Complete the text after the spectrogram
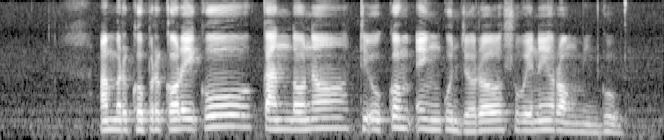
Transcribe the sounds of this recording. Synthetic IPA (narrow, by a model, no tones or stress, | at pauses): ʔamərɡ̥ɔ̤bərkɔɾɔikukant̪ɔnɔd̪̥i̤ɦukʊmɪŋkuɲd͡ʒɔɾɔsuweneɾɔŋmiŋɡu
